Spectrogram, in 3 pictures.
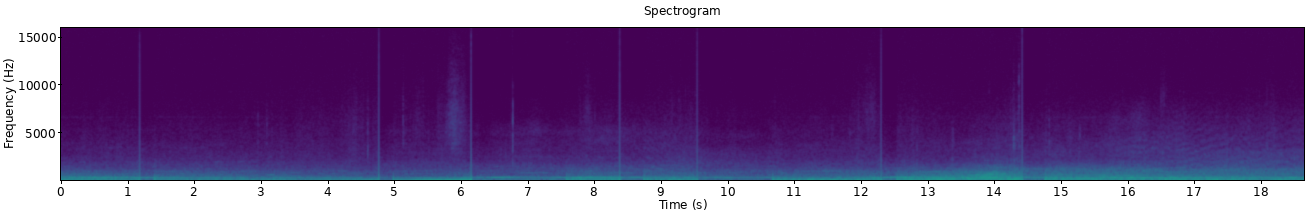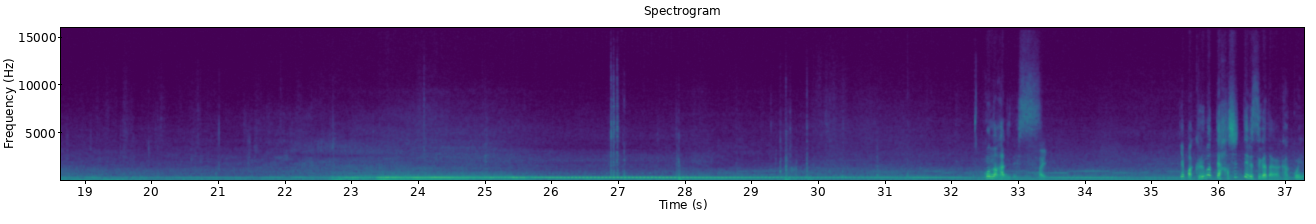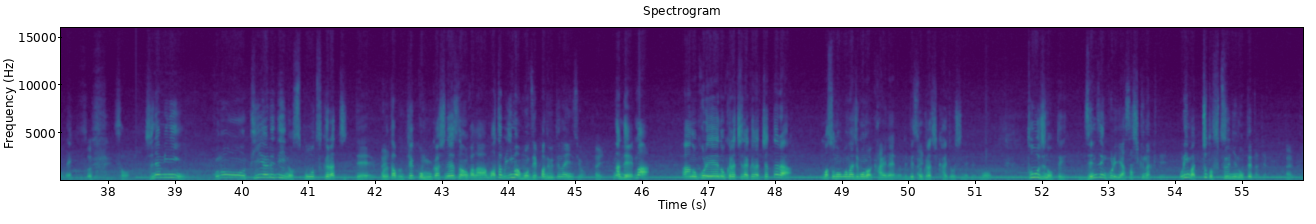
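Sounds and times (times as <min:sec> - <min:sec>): car engine driving through gears: 0:00.0 - 0:55.9.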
